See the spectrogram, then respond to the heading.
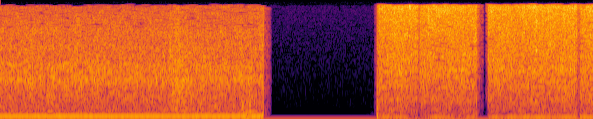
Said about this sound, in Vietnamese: Alo, alo quý vị nghe không? Ở đây như là mưa nó hơi lớn quý vị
